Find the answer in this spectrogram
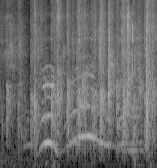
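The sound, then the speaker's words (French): An audience at a live Monday evening show applauds in a steady wash of clapping, with a voice or cheer rising and falling over it throughout. “On peut l'applaudir tout de suite euh, par euh,”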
